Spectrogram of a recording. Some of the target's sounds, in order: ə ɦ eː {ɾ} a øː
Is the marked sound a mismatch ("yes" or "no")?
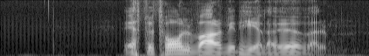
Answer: yes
